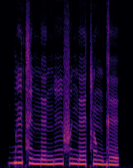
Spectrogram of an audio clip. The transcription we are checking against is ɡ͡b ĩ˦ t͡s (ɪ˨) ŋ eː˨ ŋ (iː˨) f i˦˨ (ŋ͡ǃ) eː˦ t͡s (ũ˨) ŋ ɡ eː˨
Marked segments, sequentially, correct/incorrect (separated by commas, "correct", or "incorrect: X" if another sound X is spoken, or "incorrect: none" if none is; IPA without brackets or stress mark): incorrect: i˨, incorrect: iː˦, incorrect: ŋ, correct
